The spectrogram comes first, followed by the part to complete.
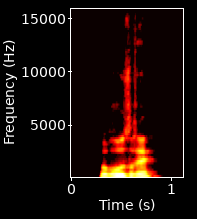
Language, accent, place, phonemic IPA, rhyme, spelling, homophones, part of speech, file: French, France, Lyon, /ʁoz.ʁɛ/, -ɛ, roseraie, roseraies, noun, LL-Q150 (fra)-roseraie.wav
- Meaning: rose garden, rosarium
